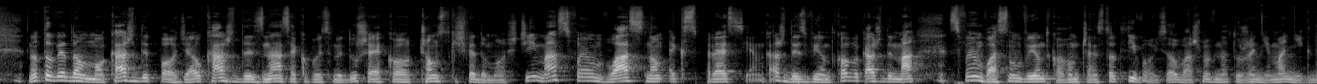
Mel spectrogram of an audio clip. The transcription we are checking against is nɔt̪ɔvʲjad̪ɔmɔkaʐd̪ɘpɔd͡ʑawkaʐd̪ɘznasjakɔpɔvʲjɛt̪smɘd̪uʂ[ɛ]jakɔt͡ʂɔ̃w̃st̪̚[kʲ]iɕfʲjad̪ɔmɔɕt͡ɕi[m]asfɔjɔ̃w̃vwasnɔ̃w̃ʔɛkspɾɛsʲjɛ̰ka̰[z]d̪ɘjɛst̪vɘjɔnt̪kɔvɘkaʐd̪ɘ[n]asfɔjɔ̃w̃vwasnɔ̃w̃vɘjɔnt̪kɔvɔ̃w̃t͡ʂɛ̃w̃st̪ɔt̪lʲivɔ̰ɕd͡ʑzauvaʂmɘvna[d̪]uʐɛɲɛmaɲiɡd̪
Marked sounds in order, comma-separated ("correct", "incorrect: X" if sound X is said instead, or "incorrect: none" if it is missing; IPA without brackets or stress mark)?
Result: correct, correct, correct, incorrect: ʐ, incorrect: m, incorrect: t̪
